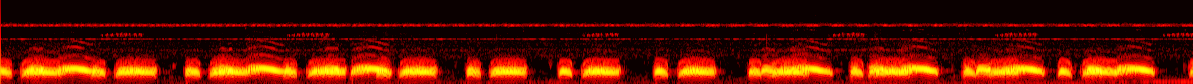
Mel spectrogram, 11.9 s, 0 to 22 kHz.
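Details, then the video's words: Spotted dove in the speedy 'lèo gù' cooing style, loud mellow coo pairs, each a short note followed by a drawn-out falling one, repeated steadily and rapidly throughout. "Nết chơi nhanh lẹ, gù tốc độ.Clip445/ Nước chơi lèo gù."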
